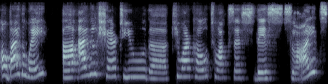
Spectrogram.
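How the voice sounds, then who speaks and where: A woman speaks in a raised, projected voice. Her high pitch moves in very wide swings. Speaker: English lecturer. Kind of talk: online lecture.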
